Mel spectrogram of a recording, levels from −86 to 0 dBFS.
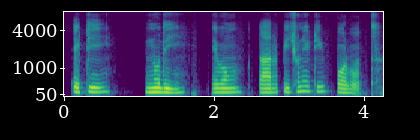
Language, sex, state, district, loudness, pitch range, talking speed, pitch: Bengali, male, West Bengal, Alipurduar, -16 LUFS, 140-160 Hz, 100 wpm, 150 Hz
